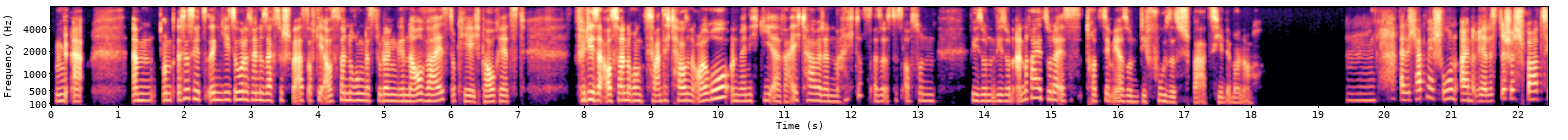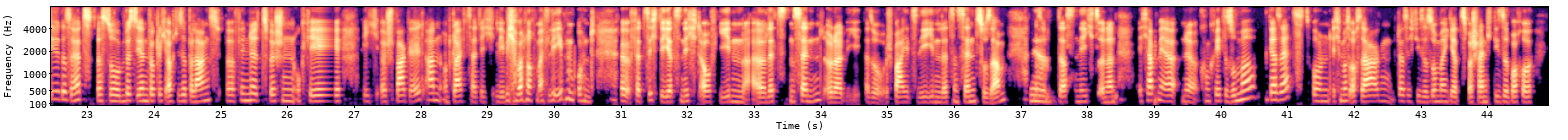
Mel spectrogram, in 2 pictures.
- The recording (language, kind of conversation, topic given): German, podcast, Wie findest du eine gute Balance zwischen Sparen und dem Leben im Hier und Jetzt?
- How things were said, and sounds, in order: distorted speech; laughing while speaking: "lebe ich aber noch mein Leben"; other background noise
